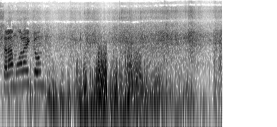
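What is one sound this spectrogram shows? Wind blows into the microphone outdoors.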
